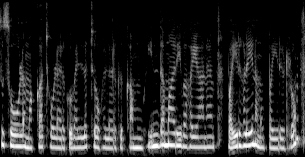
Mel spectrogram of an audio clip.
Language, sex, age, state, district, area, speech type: Tamil, female, 30-45, Tamil Nadu, Tiruppur, rural, spontaneous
